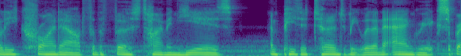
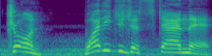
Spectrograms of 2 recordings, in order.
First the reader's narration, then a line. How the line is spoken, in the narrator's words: He shouted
